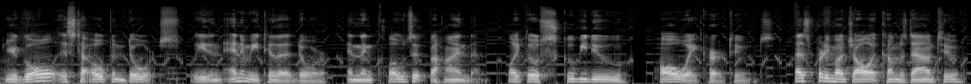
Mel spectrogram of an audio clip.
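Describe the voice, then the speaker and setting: A man narrating a comedic video game review in a deadpan, sarcastic manner. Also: lowish voice, normal speed, few pauses, soft background music.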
